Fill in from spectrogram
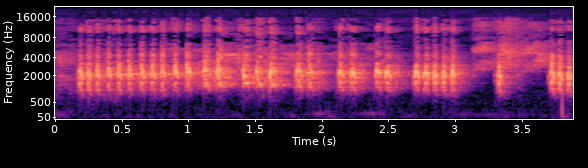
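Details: Straw-headed bulbul singing in rapid ropel style while flapping its wings: harsh, buzzy pulsed bursts in a quick run, separated by short gaps, closing with a rising swept note and a sharp click.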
